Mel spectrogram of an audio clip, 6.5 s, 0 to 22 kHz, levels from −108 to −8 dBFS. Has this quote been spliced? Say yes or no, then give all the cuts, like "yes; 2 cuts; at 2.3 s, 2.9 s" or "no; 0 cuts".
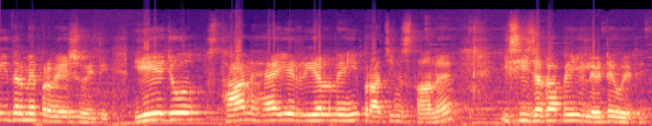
yes; 1 cut; at 1.2 s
